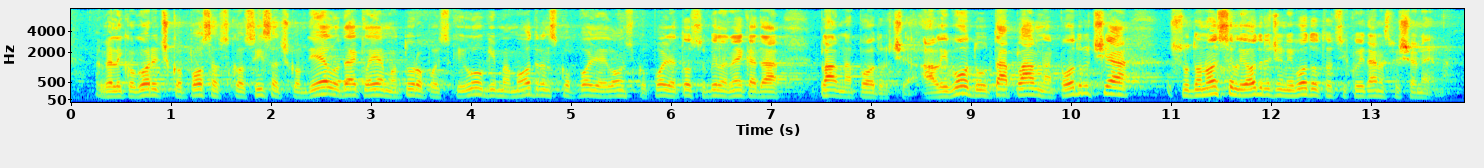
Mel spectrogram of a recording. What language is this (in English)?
Croatian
